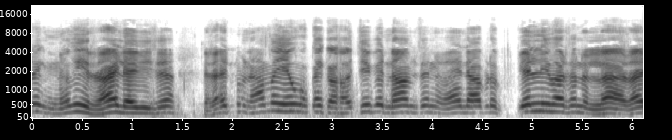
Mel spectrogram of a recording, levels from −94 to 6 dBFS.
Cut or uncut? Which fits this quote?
uncut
